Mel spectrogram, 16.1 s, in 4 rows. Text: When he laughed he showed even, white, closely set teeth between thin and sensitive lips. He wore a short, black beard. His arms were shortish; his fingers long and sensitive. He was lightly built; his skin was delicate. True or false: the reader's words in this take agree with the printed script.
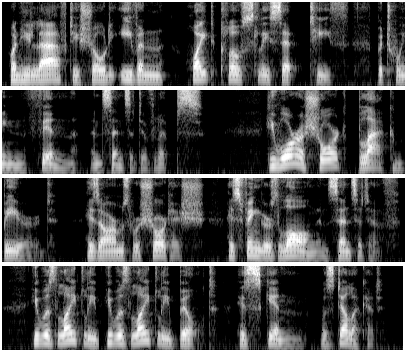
false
